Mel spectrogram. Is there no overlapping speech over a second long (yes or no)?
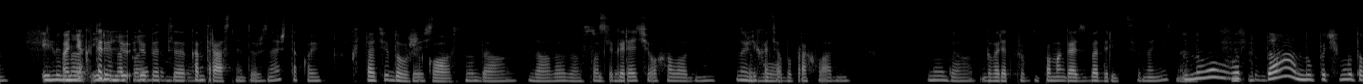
no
